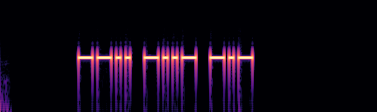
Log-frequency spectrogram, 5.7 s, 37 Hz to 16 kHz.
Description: Morse code, heard as a keyed tone, about 17 wpm, 700 Hz. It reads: ZXK
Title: USA Call Sign Postfixes - 3 Letters 17wpm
